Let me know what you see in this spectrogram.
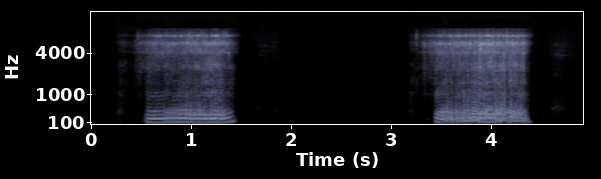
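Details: Woman snoring during sleep, professionally recorded: two loud, rattling inspiratory snores about three seconds apart, separated by silence; ordinary snoring.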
